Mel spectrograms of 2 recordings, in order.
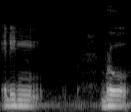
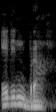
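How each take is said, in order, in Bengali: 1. শেষ অংশটি এক দফার একটি দল, go-এর সাথে মেলে। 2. শেষ অংশটি একটি ছোট, একক দল, bra। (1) "এই এইভাবে" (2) "বাট দিস ইজ এডিন ব্রা"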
